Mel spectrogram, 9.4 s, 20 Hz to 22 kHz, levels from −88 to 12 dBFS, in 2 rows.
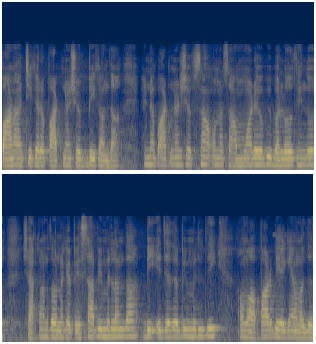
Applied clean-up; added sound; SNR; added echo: none; none; none; none.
